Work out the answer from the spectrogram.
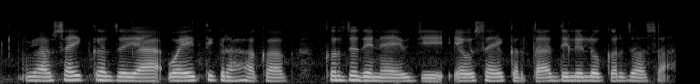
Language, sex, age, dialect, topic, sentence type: Marathi, female, 31-35, Southern Konkan, banking, statement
